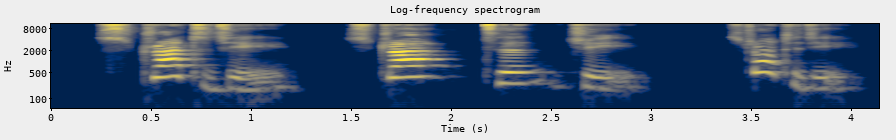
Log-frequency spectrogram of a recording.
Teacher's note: so stress is on Strat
